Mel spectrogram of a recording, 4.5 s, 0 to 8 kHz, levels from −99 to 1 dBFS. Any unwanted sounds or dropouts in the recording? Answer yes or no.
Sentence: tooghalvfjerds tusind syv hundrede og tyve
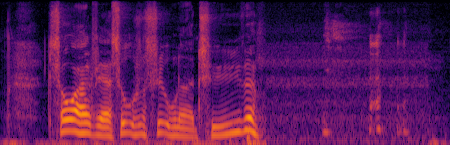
yes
